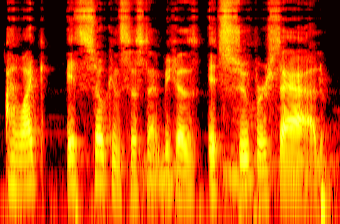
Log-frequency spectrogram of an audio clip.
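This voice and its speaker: A man giving casual, slangy, excitable fan commentary as he watches a movie. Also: on the low side, moderate pace, slightly rough. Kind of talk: casual film reaction commentary.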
